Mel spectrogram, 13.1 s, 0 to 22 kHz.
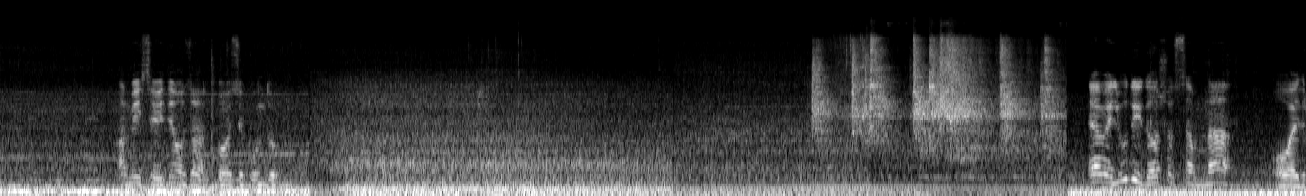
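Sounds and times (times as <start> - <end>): tractor diesel engine idling: 0.0 - 10.7
metal gate clattering: 8.0 - 10.7.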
